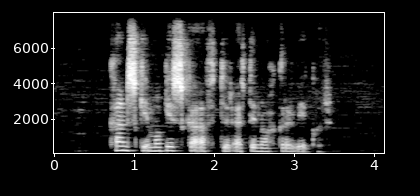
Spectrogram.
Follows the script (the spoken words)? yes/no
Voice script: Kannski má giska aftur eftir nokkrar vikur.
yes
